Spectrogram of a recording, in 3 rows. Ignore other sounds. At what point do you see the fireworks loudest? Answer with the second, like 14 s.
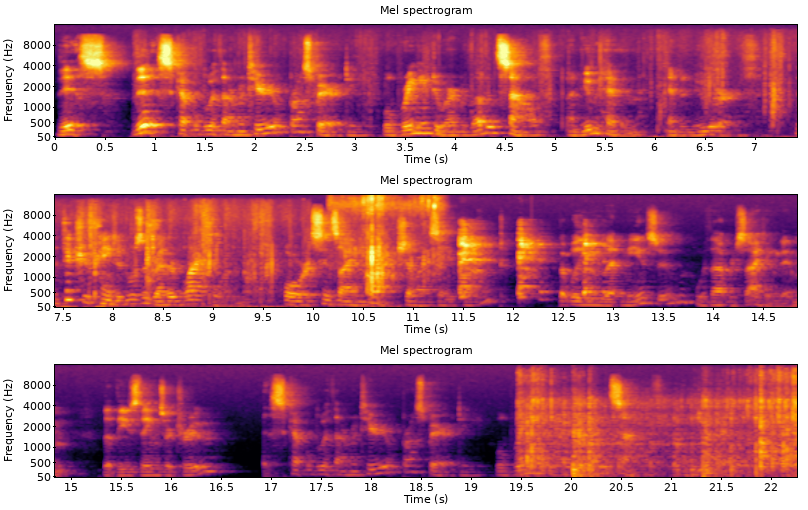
20 s.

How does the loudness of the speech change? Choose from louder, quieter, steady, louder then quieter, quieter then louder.
quieter.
